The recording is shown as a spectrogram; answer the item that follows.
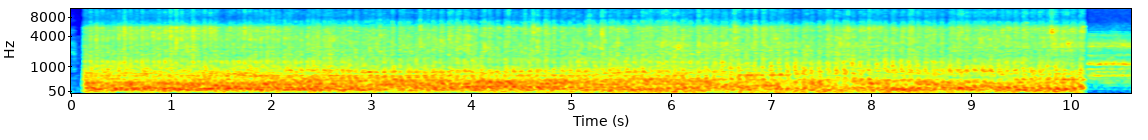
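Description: Big Thunder Mountain Railroad mine-train roller coaster running along its track, heard from on board: a loud, steady rumble and rattle of the train on the rails. It starts abruptly just after the start and cuts off sharply at the end.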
